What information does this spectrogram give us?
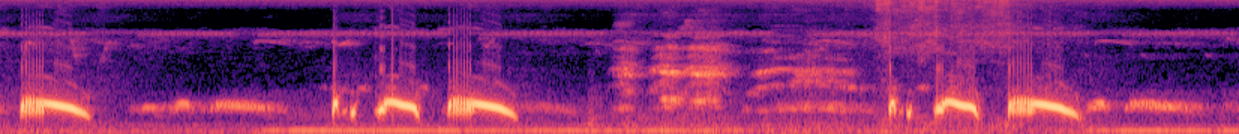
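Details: Spotted dove, described as a decoy bird, giving repeated cooing phrases, each ending in a falling, rounded coo, in bursts a few seconds apart. Faint mixed chatter and a steady low hum lie underneath.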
